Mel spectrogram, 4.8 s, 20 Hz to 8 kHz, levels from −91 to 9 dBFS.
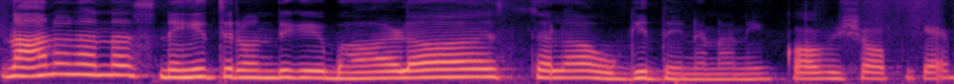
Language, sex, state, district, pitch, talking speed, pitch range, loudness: Kannada, female, Karnataka, Raichur, 245 Hz, 140 wpm, 220-275 Hz, -14 LUFS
